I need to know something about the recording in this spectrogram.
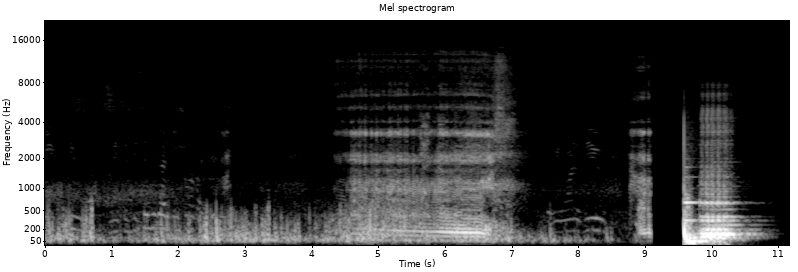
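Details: Resting horse snoring on a lazy Sunday: low, rumbling, fluttering breaths with a loud snort-like burst near the end, partly mixed with music.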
